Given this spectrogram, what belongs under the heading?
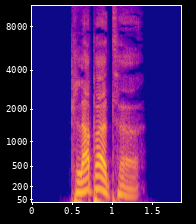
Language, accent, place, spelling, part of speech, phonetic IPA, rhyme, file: German, Germany, Berlin, klapperte, verb, [ˈklapɐtə], -apɐtə, De-klapperte.ogg
- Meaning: inflection of klappern: 1. first/third-person singular preterite 2. first/third-person singular subjunctive II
